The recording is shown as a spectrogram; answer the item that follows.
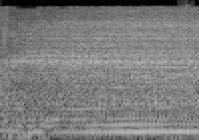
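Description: Drift car engine holding a steady loud droning tone with slight pitch rise, close and continuous with no talk over it.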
